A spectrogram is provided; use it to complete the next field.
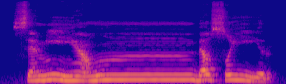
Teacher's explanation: ثم أطلع بحرف الباء بقوة، حرف باء شديد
